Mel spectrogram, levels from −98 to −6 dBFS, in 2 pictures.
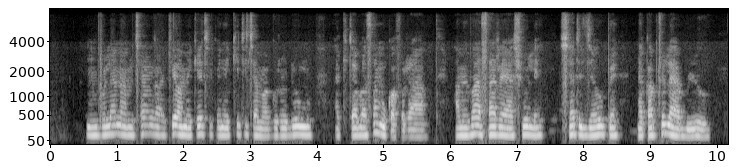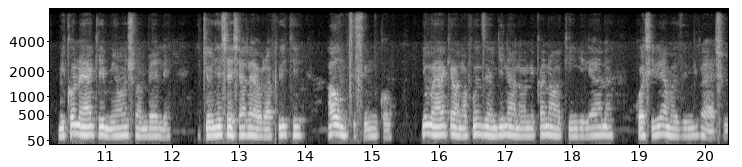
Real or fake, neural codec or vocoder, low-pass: real; none; 7.2 kHz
